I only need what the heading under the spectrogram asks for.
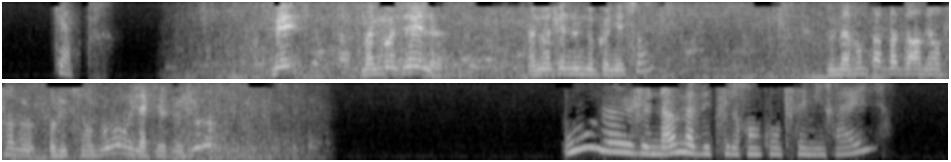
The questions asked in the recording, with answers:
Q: Où le jeune homme avait-il rencontré Mireille?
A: Au Luxembourg.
